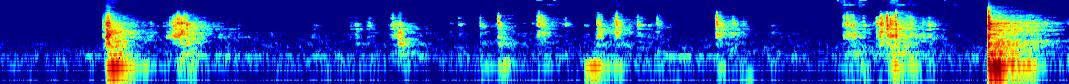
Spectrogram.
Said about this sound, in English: I'm shuffling up my decks and stuff.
